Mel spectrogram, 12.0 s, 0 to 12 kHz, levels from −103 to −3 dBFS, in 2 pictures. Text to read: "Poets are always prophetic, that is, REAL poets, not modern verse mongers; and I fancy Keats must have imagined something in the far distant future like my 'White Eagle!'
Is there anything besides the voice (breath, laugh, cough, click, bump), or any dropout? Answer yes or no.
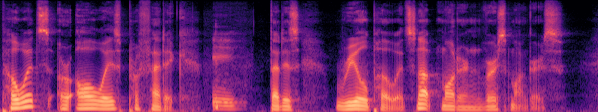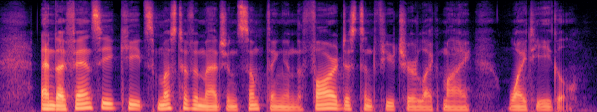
yes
